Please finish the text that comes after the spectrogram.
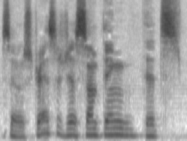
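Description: A man explaining things conversationally as a guest on a talk show, with a gravelly voice. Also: a little high, measured pace.

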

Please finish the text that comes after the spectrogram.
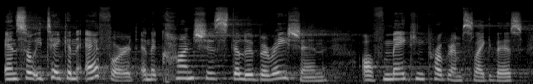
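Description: A woman's voice: fairly high pitch, a bit bright. Polish woman speaking in a reverberant chapel. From Poland. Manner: earnest, thoughtful, pauses with fillers. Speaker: organist. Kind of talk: spoken recital introduction. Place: university chapel. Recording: long reverb of a large hall.

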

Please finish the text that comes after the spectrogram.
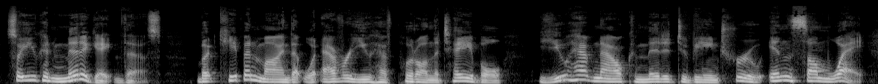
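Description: Man explaining with lively, swooping intonation. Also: mid-range voice, a little slow. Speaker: podcast host. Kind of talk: conversational advice on tabletop game mastering.

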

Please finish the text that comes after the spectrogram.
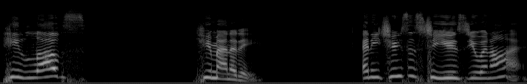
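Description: A woman's voice: high voice, expressive, takes it slowly, sharp tone, dry recording, clean studio sound. A woman with an Australian accent preaching to a church congregation in a big, emphatic voice, repeating phrases for effect. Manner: big, projecting voice. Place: church service.

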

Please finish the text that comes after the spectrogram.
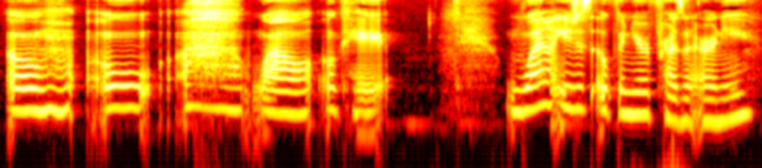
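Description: A woman's voice: fairly high pitch, quick pace, pitched above the performer's own voice, close to an everyday voice. A woman voicing a fussy, earnest male puppet character who is easily flustered and hesitant, for a children's storybook. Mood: forced politeness.

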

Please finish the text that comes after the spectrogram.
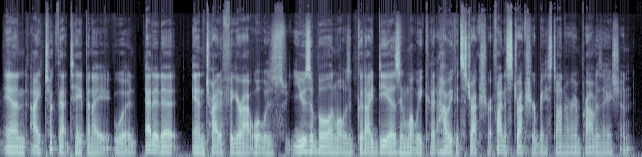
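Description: A man with a deep voice speaks in a dry, close studio sound. He explains his production work in a reflective, thoughtful interview style, feeling his way through phrases. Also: level tone, a little fast, gravelly, few pauses, dry recording. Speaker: podcast creator and producer.

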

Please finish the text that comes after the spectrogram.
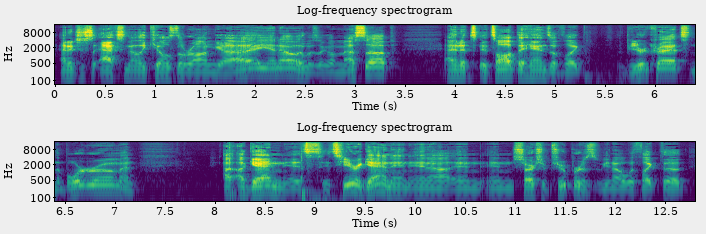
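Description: A man talking casually and enthusiastically in a film discussion, in a halting, rambling way. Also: mid-range voice, fairly bright tone. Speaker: podcast panelist.

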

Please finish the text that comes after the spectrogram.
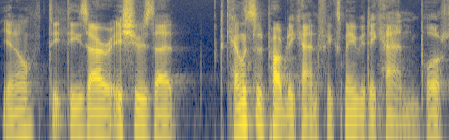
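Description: A man hosting a podcast, chatting in a relaxed, agreeable way. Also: sits low, normal speed. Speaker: podcast host. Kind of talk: casual podcast conversation.

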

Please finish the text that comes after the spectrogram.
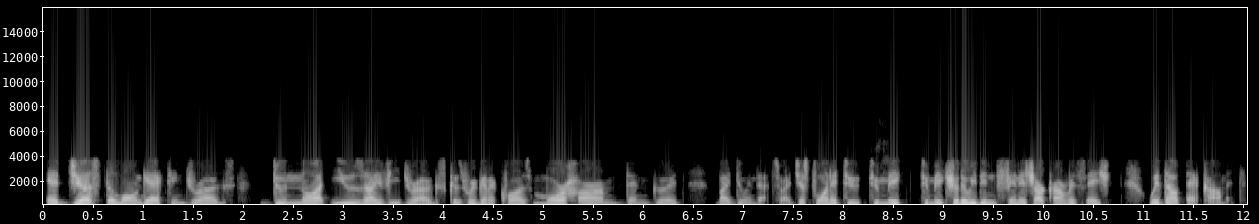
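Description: A man's voice: medium pitch, little pitch movement, moderate pace, dry recording. Man, from Brazil, native Portuguese speaker, medical guest, restarts phrases, tinny phone sound. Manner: explanatory, stops to restart phrases. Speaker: guest physician. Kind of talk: clinical podcast interview.

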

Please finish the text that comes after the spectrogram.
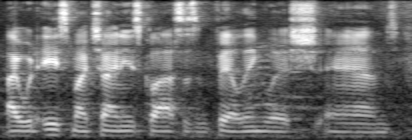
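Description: A young man from California, a business founder telling his story in a casual interview, rambling and relaxed with lots of "like" and "right?". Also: deep voice, moderate pace, rough recording.

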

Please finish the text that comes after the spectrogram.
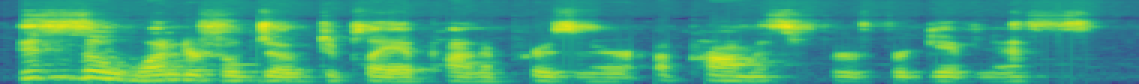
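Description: A woman's voice: deep voice, lively intonation, fast talker, husky, low-quality recording. A woman voicing a cynical, cruel older male rat who lectures theatrically in a storybook. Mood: sly, lecturing. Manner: theatrical, lecturing, emphatic with repetitions.

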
